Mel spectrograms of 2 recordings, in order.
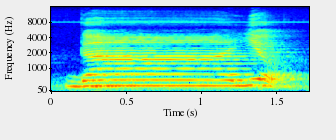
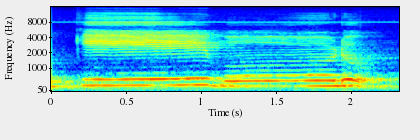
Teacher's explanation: સ્વર પછી ય અને વ આવતા હોય તો ઉચ્ચારણ છે એ સ્વર જેવું થશે. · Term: ઉચ્ચારણ સ્વર જેવું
